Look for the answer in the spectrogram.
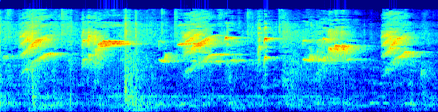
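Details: A creamino canary delivers a rapid run of high whistled syllables, some upward-curving and some flat, in quick succession with little pause, plus a few sharp clicks.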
